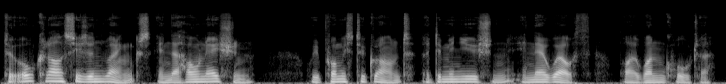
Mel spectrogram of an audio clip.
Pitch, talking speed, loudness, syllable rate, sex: 110 Hz, 175 wpm, -18 LUFS, 5.0 syllables/s, male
